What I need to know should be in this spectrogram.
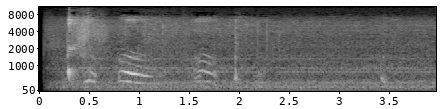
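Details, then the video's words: Napping cat making cute little noises: a soft squeak, then a few short, wavering, descending chirps close together in the first two seconds, followed by quiet faint clicks in a small indoor room. "Cat nap 10-19-2020...such cute noises"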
